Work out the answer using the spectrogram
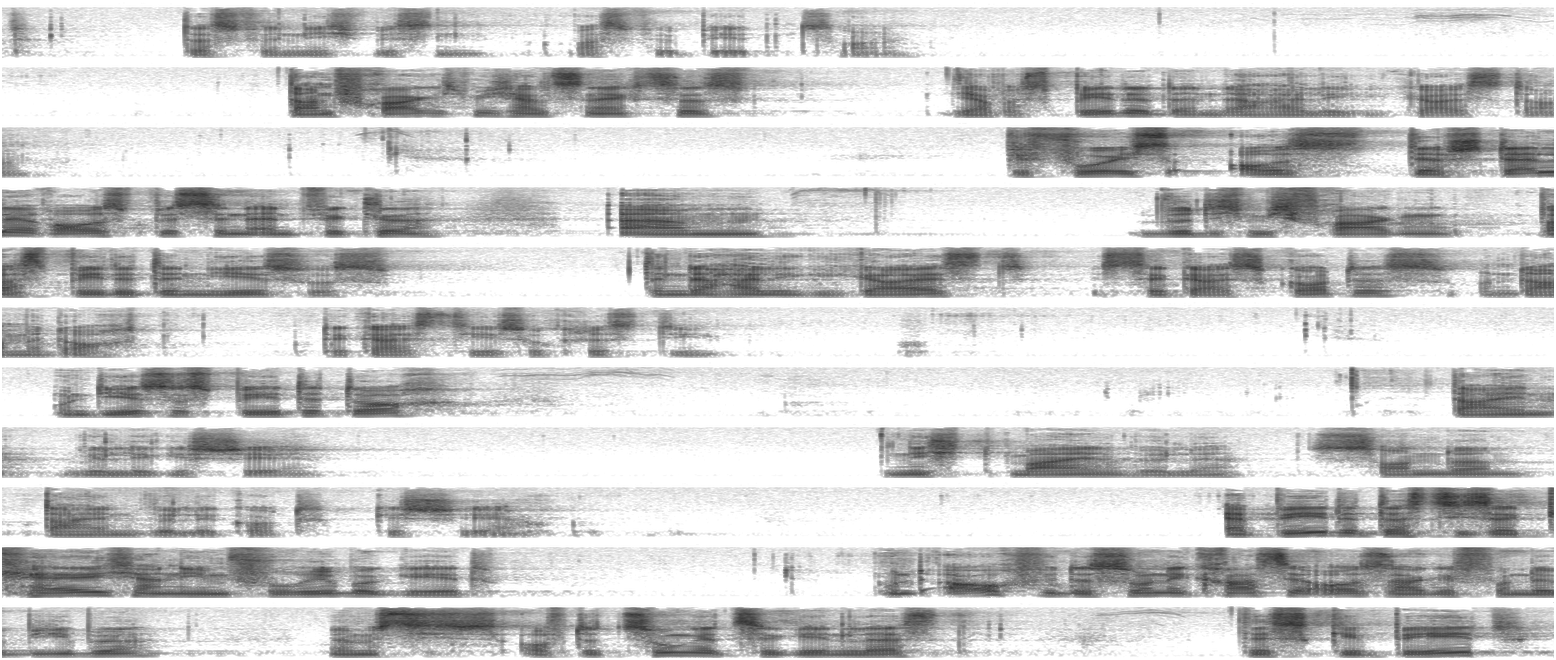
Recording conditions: large echoing room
